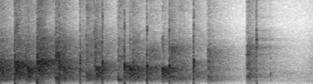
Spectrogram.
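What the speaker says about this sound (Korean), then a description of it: "박수 한번 치겠습니다." A church congregation claps together during an Easter sermon, giving a loud, even run of close claps that slows and fades out toward the end.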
